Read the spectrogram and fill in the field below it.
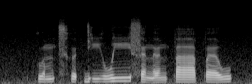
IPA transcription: kʷɐ˨˥mt͡sʰɵ˨t̚jiː˧ wiː˥sɐ˨˩n ɐ˨npaː˧ pɐ˨˥w

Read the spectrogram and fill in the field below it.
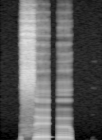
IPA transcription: sɛ˨˩ʔə˨˩p̚

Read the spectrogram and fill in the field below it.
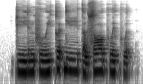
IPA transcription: kiː˨jɪ˧ŋ fuː˨˥jkɵ˥t̚jiː˧ t̪ɐ˨˩wsɔː˥kʷʰe˧jkʷʰɐ˨˥t̚

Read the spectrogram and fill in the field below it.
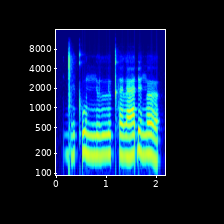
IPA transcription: ɡ͡ǀekʼunːʉ lːʉkʰɛlæɗe ŋœ

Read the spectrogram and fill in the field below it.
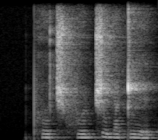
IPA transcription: pʰət͡ʃ fɵɳt͡ʃəjæ ʈe

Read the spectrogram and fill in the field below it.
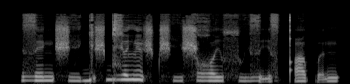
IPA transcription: ze˩ŋ ʃe̤˩ɡʲə̰˩ʃd͡ʑə˥lʲ ə̃˩ʃt͡ʃʰi̤˩ʃ ʁʷi˩sʷi̤˩zḭ˩z qʼo˩pə̰˩ŋ

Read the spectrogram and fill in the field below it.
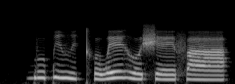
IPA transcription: ɡu˦ɓi˦βi˨ kʰʊ˨weː˦ ɣʊ˨˦ ʃeː˨faː˨

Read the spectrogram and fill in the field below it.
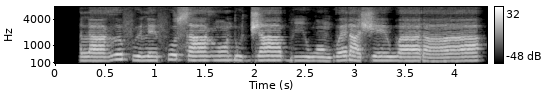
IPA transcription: laː˨ɣə˦ fɨ˨le˨fo˦ saː˧ɣɔ̃˧ ɗu˨d͡ʒaː˧ biː˨wɔ̃˨ɡʷɛ˨˦ɾa˨ ʃeː˧waː˧ɾaː˨˦

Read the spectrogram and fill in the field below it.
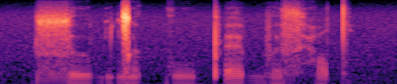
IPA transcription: ɮɯbŋ͡ǀə ku pʼɛbəzhʏtˤ

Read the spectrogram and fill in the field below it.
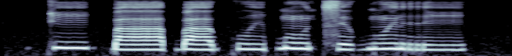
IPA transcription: kiː˦k͡paː˨ ɓa˨kʷi˨ ɓũ˦t͡sɪ˨ ɡʷĩ˦ri˨

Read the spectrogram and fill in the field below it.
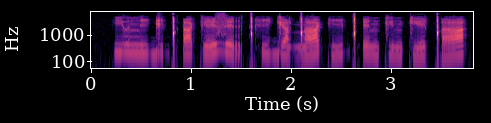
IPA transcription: jɯni ɡiǃʼake zerǃʰiɡʲɑŋ͡ǃa ki ǃʼenkʲɨnkʲe ǃa

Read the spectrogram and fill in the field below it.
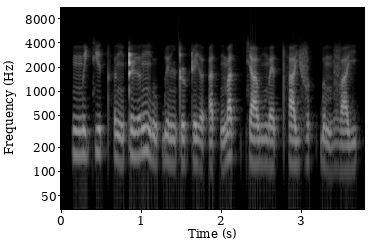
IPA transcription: me˧ci˧t̪ʰə˨˩˦ŋ ʈɨ˧˥ə̯ŋu˨˩˨ ɓɨ˨˩nʈu˨˩ʈi˨˩˨ə̯ʔa˨˩t̚ ma˦˥t̚ ca˧wmɛ˨˩t̪ʰa˧j vəː˦˥k̚ɓə˨˩˦mva˧˥j

